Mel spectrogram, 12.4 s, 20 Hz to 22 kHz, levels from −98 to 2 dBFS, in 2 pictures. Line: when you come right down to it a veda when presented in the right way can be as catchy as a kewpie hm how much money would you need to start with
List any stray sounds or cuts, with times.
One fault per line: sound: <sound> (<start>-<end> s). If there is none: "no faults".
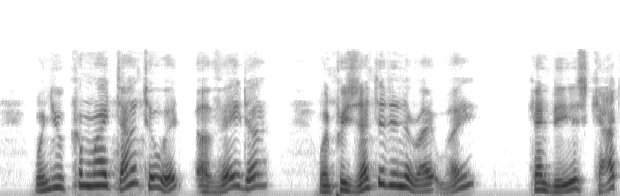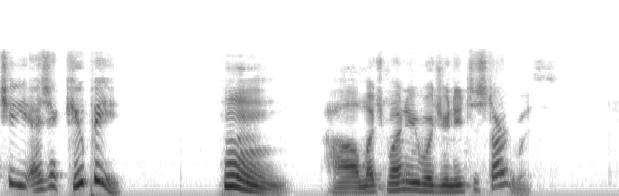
no faults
